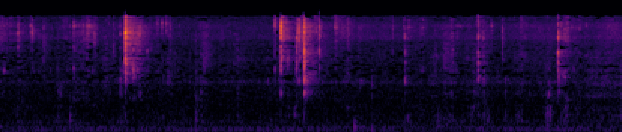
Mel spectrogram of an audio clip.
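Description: Close-up eating sounds of a fried meat pastry: quiet chewing with a few short, sharp mouth clicks, the loudest about a second in and around two and a half seconds in.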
